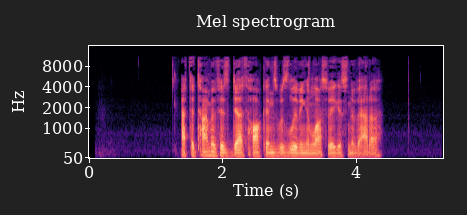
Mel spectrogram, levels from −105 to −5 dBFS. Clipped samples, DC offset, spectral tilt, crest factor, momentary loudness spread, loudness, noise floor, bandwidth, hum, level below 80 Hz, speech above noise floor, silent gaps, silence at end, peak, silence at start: under 0.1%; under 0.1%; -5 dB/octave; 22 dB; 6 LU; -22 LUFS; -76 dBFS; 11.5 kHz; none; -58 dBFS; 55 dB; none; 0.95 s; -2 dBFS; 1.4 s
